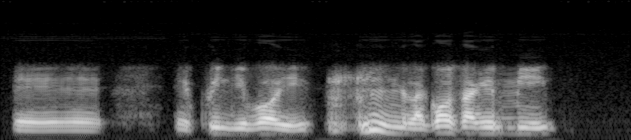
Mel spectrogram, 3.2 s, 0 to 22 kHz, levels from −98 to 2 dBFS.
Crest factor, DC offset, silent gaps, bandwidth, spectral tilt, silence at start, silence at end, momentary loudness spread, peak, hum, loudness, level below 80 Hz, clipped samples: 18 dB; under 0.1%; none; 4 kHz; -9 dB/octave; 0.05 s; 0.4 s; 12 LU; -2 dBFS; none; -19 LUFS; -80 dBFS; under 0.1%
